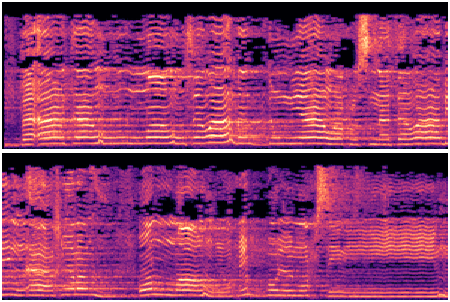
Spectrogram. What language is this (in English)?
Arabic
